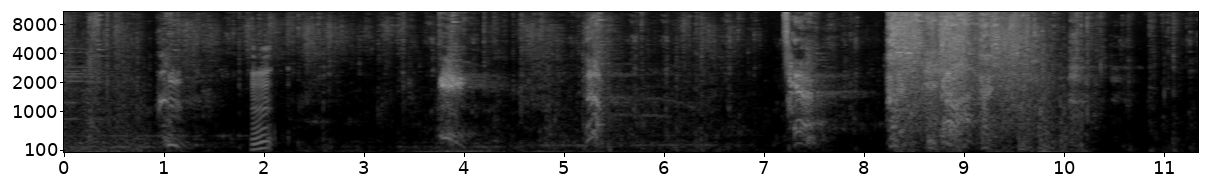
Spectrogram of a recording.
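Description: Swords swish and clash in quick bursts.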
